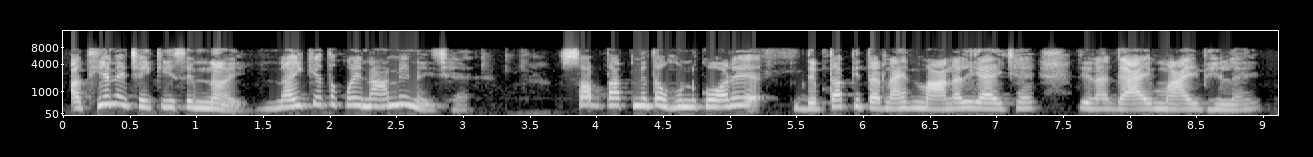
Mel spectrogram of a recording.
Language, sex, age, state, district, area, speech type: Maithili, female, 45-60, Bihar, Muzaffarpur, rural, spontaneous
